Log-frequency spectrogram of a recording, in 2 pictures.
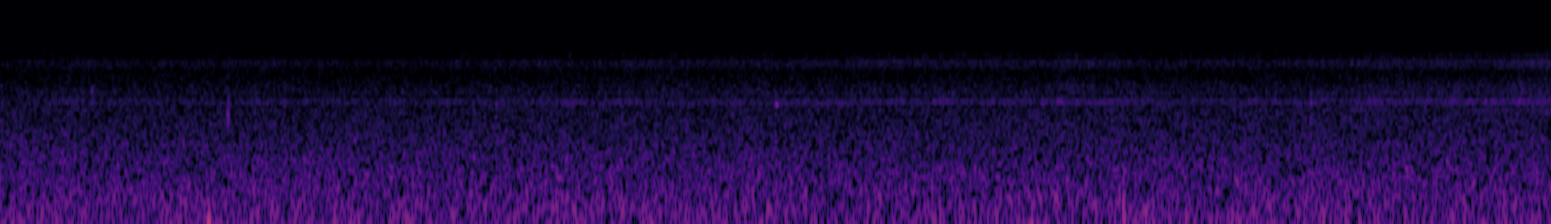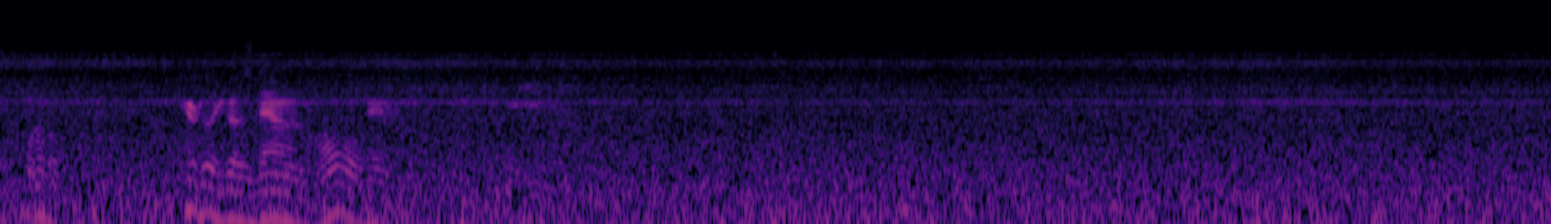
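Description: A waterfall roars steadily in the distance.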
